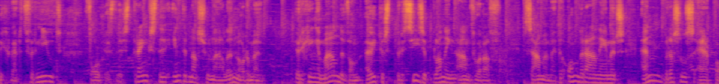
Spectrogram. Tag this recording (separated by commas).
Speech, Music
